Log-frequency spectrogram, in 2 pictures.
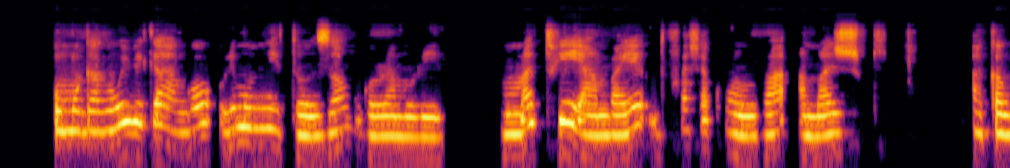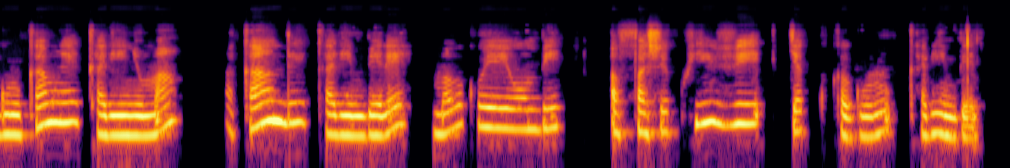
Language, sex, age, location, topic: Kinyarwanda, female, 25-35, Kigali, health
